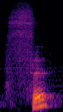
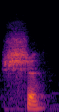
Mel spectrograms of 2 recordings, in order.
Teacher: Så istället för att tungan är rak, som i S, så rullar man tillbaka så det blir sh. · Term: retroflex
